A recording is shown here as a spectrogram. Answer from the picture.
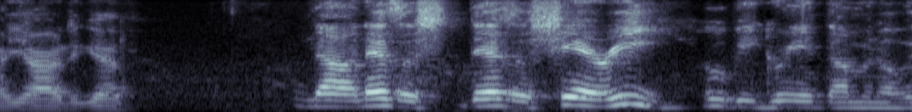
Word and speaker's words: Cheire: No, I mean, but my name is confusing because it's French, and so it is technically Cherie, but it's like we say it the American way, so it's like Cherie,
